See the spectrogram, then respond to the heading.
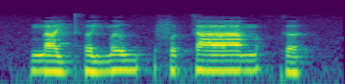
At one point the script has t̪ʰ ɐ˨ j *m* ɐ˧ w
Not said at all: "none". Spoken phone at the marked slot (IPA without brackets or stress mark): m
